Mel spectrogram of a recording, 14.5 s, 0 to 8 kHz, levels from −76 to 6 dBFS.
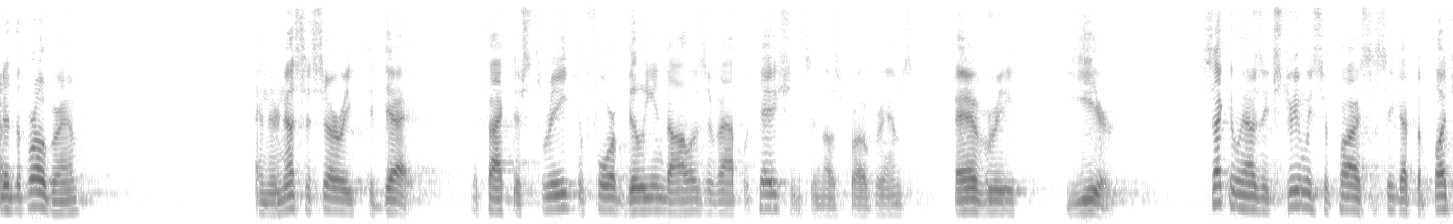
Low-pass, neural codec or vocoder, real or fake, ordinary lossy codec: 7.2 kHz; codec, 16 kHz in and 24 kHz out, 2.2 kbps, FireRedTTS-2 codec; fake; AAC, 48 kbps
